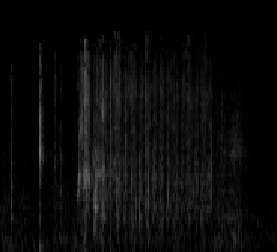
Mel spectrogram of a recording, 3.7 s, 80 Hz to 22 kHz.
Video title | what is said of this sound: Thursday, April 16 - 4th & 5th Grade - Mathematics & Science | I'm going to give it a shake. It's very fizzy.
